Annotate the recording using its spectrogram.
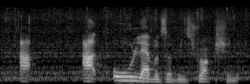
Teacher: And in that case you get glottal reinforcement because at the beginning he begins with a glottal stop and then at the end you got glottal replacement because instead of saying at at he says ah at all levels of instruction all again.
